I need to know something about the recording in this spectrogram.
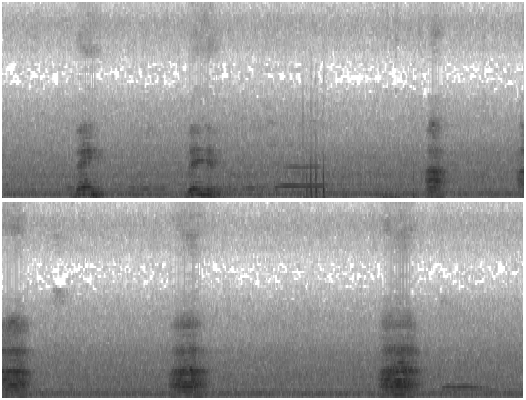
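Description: A man calls out loudly and playfully, close by.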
